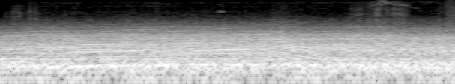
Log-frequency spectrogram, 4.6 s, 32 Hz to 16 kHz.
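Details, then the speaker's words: 2020 Mazda CX-5 AWD, 2.5L with cylinder deactivation, 6-speed automatic, road test after torque-converter replacement and transmission flush for 3rd-4th shift chirp: steady road drone, clean smooth shift, no squawk, slip or flare. "Perfect. No squawk, no weird noise, no flare. Uh, nothing. No slipping."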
